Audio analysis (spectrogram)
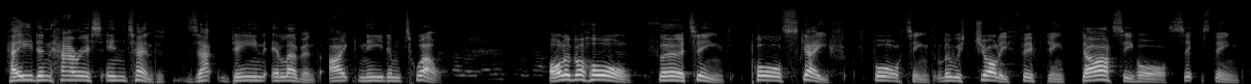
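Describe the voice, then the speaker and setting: Man, race commentary, relaxed steady grid reading, slightly high voice. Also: slow pace, no room sound. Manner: relaxed, reads the starting grid in a steady list. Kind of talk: live motorsport commentary.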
